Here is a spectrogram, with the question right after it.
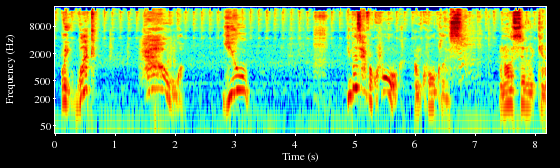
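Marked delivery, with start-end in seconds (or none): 0.1-5.8 put-on high, startled young fighter; stunned character's high voice; shocked high voice. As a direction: gasp it out in disbelief, pitched way up.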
